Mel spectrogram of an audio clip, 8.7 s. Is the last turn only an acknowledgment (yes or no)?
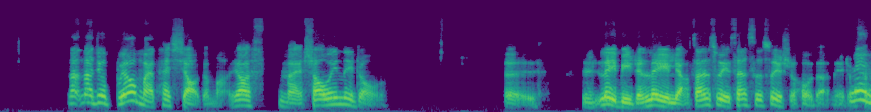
no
